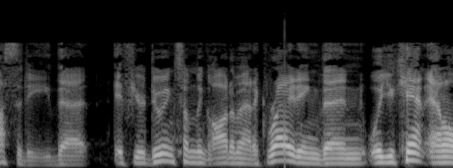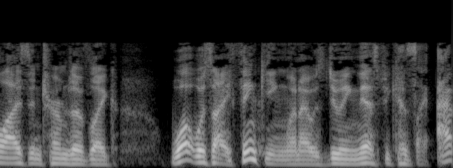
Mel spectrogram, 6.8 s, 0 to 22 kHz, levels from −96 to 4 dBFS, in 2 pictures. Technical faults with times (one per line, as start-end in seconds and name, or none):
0.05-0.75 automatic gain falling
0.85-4.22 automatic gain rising
2.14-2.16 overlapping chunks
4.66-4.68 overlapping chunks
